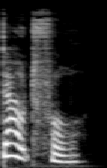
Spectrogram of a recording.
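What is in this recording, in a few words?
"doubtful", British English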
